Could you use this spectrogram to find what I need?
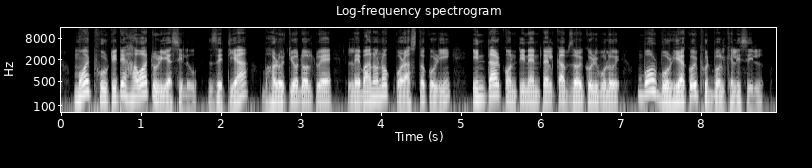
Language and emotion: Assamese, happy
